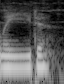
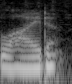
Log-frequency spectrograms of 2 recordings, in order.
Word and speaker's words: Lied: And if I remember, Elfen lead. Um, that's how you say it. Lead, not lied. I think that's German.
